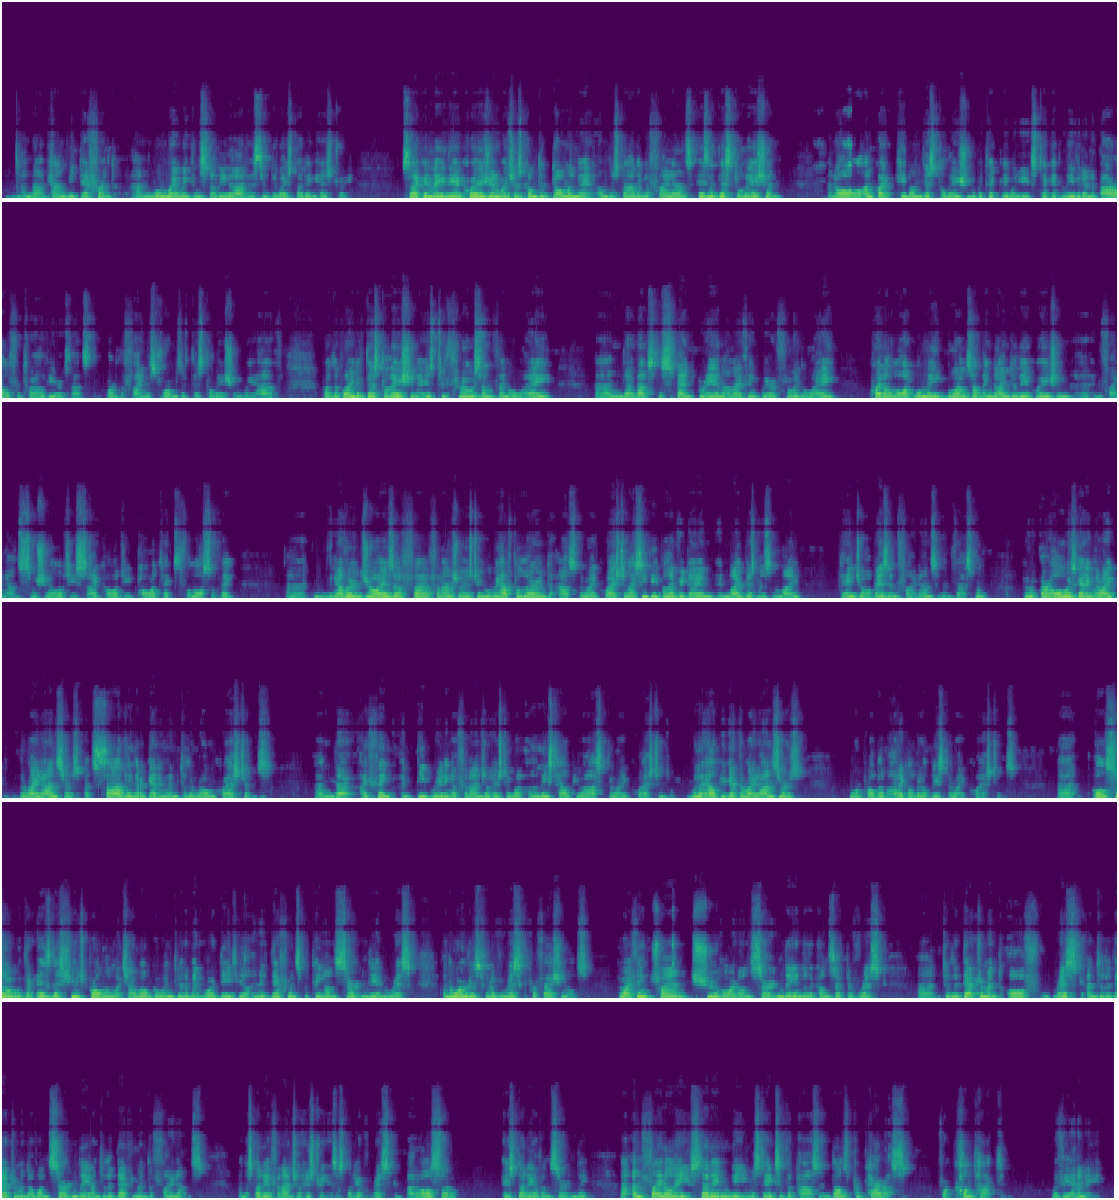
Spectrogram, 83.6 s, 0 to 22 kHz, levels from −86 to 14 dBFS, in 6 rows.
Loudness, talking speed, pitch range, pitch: -18 LUFS, 205 wpm, 160-195 Hz, 175 Hz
